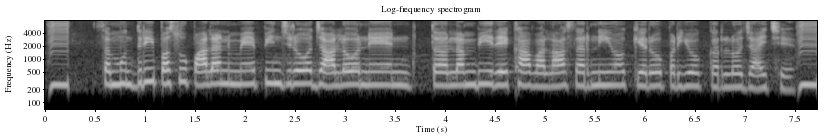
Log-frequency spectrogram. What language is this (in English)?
Maithili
